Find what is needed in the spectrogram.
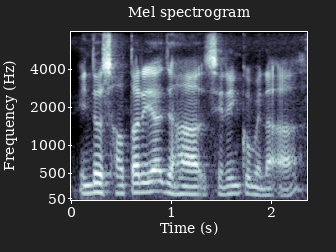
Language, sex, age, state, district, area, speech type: Santali, male, 30-45, West Bengal, Uttar Dinajpur, rural, spontaneous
